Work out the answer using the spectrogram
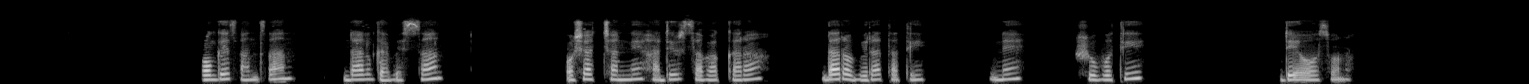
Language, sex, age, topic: Gamo, female, 18-24, government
